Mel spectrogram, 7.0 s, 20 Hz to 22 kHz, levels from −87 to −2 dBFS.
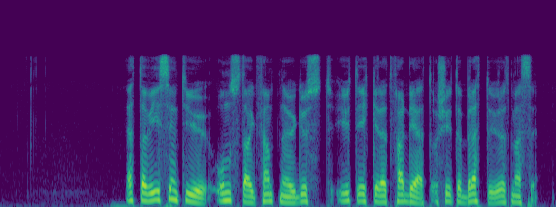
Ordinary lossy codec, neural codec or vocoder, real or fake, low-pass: MP3, 64 kbps; none; real; 7.2 kHz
